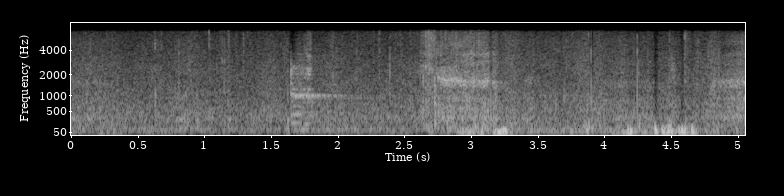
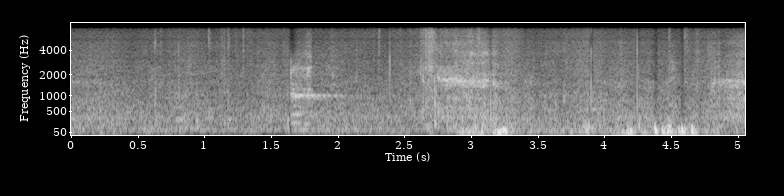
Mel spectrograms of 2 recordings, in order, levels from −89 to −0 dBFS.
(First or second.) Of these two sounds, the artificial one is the second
